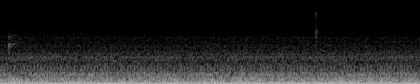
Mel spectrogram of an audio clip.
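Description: Steady low rumble of an idling truck engine heard inside the sleeper cab, with one faint tick about three seconds in.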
